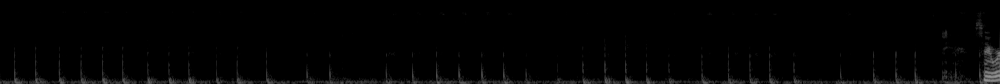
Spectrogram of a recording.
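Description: Apple Pencil tip tapping and scratching on the iPad Pro's glass screen in quick, short back-and-forth strokes, a steady run of about five or six ticks a second.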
